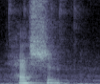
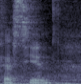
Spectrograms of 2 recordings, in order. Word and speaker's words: Hessian: it is called the hessian matrix or hessian hessian i think i think it's called pronounced hestian but it's called the hessian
